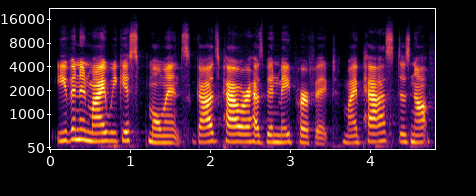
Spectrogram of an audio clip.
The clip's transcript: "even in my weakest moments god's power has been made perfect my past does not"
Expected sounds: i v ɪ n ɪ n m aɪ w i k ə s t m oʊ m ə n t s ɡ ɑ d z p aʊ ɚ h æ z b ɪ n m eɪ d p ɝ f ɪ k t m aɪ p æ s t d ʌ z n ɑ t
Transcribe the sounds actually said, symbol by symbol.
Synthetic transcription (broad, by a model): i v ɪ n ɪ n m aɪ w i k ə s t m oʊ m ə n t s ɡ ɑ d z p aʊ ɚ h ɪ z b ɪ n m eɪ d p ɝ f ɪ k t m aɪ p æ s d ʌ z n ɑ t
